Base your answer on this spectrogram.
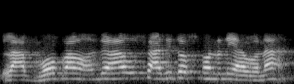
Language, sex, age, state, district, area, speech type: Odia, female, 60+, Odisha, Angul, rural, conversation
